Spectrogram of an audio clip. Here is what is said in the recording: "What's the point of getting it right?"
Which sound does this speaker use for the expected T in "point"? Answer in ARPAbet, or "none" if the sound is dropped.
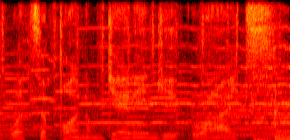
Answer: none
